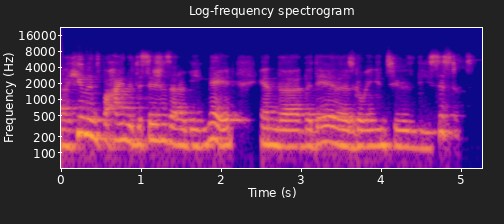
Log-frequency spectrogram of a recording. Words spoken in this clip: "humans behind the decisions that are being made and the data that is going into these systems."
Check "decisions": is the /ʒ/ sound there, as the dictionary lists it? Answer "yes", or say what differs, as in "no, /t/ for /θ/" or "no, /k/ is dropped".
yes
